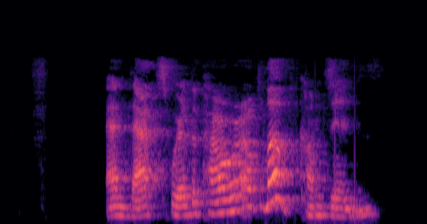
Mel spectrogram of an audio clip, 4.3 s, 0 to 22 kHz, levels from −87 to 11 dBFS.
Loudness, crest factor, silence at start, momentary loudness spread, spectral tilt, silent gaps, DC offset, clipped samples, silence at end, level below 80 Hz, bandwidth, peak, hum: -24 LUFS; 20 dB; 1.05 s; 14 LU; -5 dB/octave; none; under 0.1%; under 0.1%; 0.55 s; -72 dBFS; 8 kHz; -6 dBFS; none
